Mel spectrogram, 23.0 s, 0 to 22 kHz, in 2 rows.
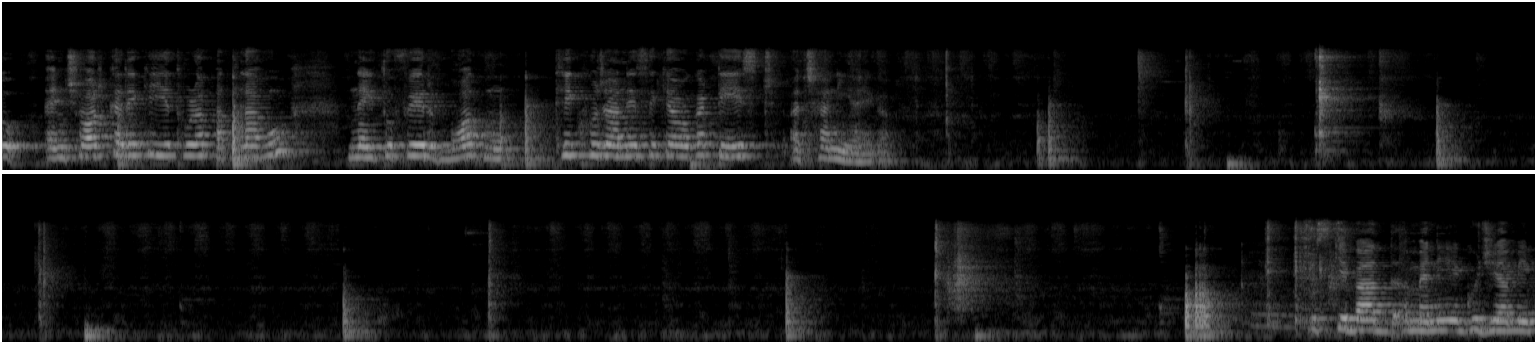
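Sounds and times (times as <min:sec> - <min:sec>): rolling pin rubbing on dough: 0:00.0 - 0:20.2
rolling pin knocking on counter: 0:03.7 - 0:04.2, 0:07.8 - 0:08.1, 0:10.8 - 0:11.0, 0:12.1 - 0:12.4, 0:14.0 - 0:14.3, 0:17.3 - 0:17.7, 0:20.4 - 0:20.7.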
